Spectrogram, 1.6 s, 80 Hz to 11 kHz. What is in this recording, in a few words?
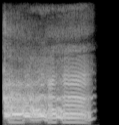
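pain critical death, fr; *(Hurlement d'agonie 4)*; Demoman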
